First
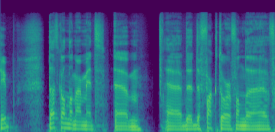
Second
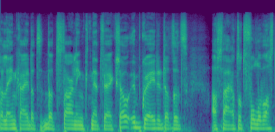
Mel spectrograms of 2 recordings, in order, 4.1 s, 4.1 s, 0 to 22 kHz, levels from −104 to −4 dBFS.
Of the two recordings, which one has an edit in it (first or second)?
first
